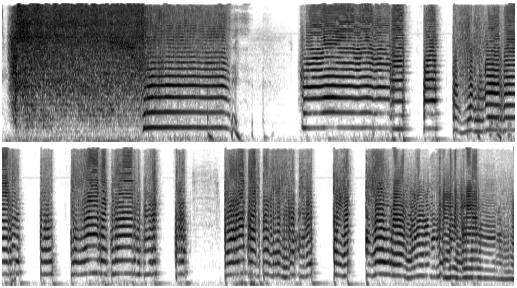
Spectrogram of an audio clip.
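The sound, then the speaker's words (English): A horn is blown in a string of loud, wavering notes, opening with a breathy blast before steady tones that waver and slide in pitch, broken by short gaps between breaths. “Obviously, that's my first time blowing the horns in a while.”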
